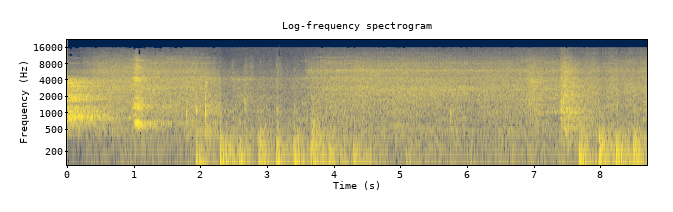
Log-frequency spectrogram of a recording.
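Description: Bare feet running and landing on a wooden studio floor: a quick series of low thuds a couple of seconds in, and more near the end. A short vocal sound about a second in.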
